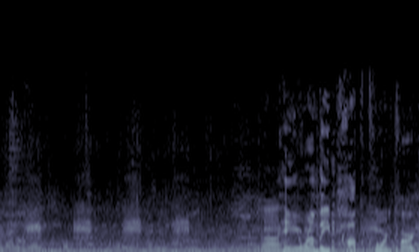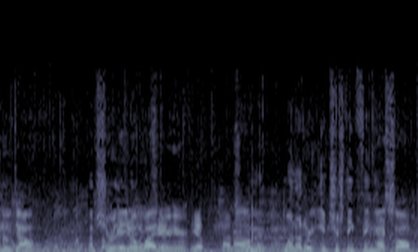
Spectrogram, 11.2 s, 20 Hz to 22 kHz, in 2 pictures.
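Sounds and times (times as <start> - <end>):
indistinct voices murmuring: 0.0 - 11.1
ducks quacking: 0.3 - 2.6, 4.5 - 5.6
speech: 3.5 - 6.2, 6.8 - 11.1.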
